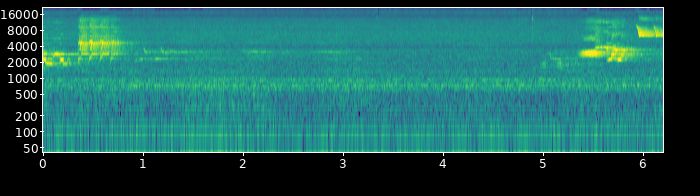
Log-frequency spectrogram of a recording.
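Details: Wood thrush singing live in a forest, a migrant from Central America that nests in New Jersey woods: two short, bright fluty phrases with trilled endings, one near the start and one near the end, over steady low woodland hiss.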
